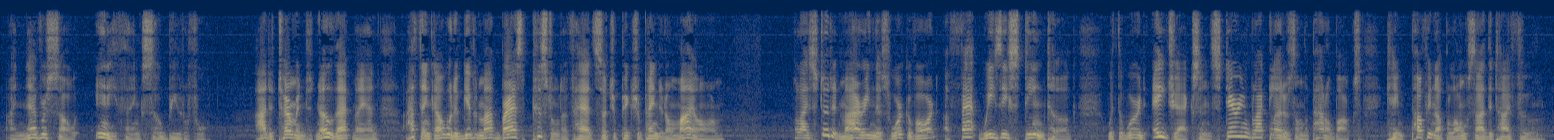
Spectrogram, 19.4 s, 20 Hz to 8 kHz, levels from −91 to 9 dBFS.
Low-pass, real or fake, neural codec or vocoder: 7.2 kHz; real; none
